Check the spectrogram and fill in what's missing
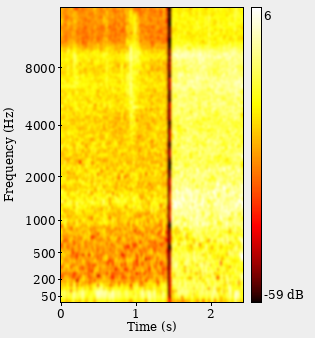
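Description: Rain falls steadily in a broadband hiss that cuts out for a moment, then returns louder and denser, close by outdoors.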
